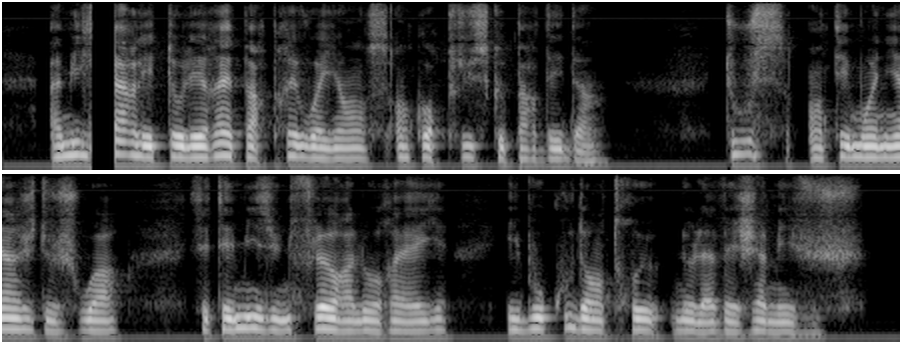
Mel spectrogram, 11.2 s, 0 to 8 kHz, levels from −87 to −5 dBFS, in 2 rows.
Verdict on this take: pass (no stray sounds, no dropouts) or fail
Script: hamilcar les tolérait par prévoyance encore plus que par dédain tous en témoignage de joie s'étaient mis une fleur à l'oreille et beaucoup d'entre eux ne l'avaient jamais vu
fail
